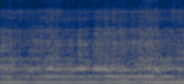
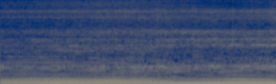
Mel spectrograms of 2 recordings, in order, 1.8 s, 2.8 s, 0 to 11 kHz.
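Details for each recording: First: 3D-printed maglev motor after fitting a 304 stainless steel backplate in place of the aluminium one, running on 9 volts: even steady hum with a faint higher tone, starting by itself and running smoothly. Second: 3D-printed maglev with a new 304 stainless steel backplate: the motor spins up to a steady hum with a scraping overtone that wanders in pitch, settling slightly. The backplate is rubbing because graphite was not applied to it.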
